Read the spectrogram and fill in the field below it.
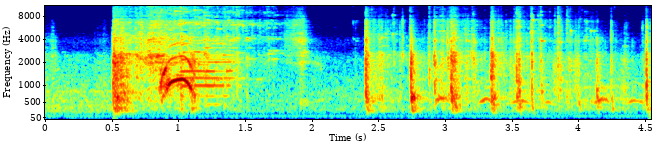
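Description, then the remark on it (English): A loud crash of window glass being smashed with a shoe to open a door, followed by a scatter of sharp tinkling shards falling and clinking in quick, irregular bursts. “Largely because I don't let people smash windows with them.”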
